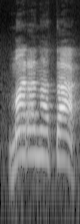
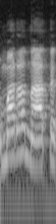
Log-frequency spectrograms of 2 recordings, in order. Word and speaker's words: Maranata: E agora do aramaico eu clamo: Maranatá, como dizemos nós católicos, ou Maranata, como dizem nossos irmãos separados, os evangélicos ou protestantes. Não importa a pronúncia, o significado é o mesmo.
